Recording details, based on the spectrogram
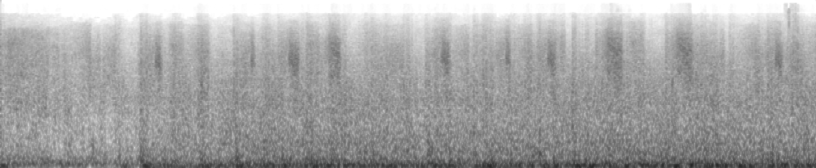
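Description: Dense, sustained barrage of Inferno missile impacts in the Roguetech BattleTech mod, a continuous rumbling roar of overlapping booms and crackling bursts that holds steady and loud for several seconds, with no talk.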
